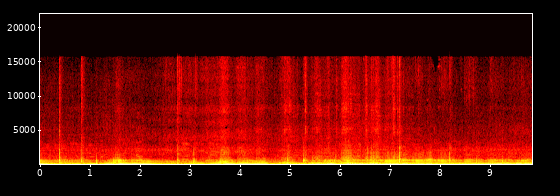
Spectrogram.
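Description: Car engines revving hard, the pitch sweeping up and falling back about once a second, then held high and fairly steady through the second half, with scattered sharp clicks.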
